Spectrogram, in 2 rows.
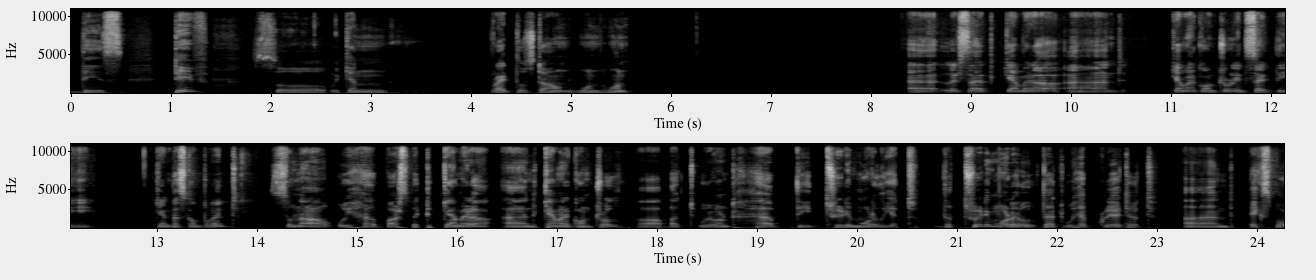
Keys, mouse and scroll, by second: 0.2-3.0 typing, 4.2 Return, 7.7 click, 11.1 ctrl+c, 11.4 click, 11.8 ctrl+v, 13.0 click, 14.9 click, 20.3 click, 22.8 scroll up 1, 23.3 scroll down 1.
